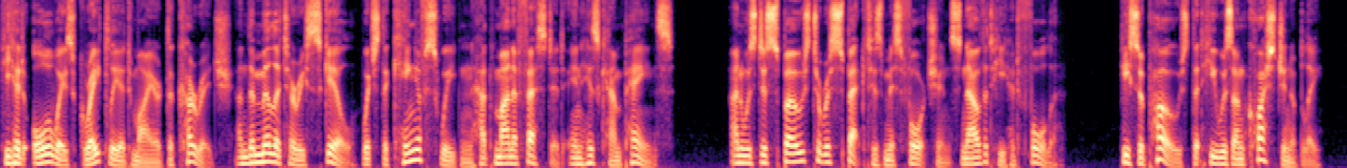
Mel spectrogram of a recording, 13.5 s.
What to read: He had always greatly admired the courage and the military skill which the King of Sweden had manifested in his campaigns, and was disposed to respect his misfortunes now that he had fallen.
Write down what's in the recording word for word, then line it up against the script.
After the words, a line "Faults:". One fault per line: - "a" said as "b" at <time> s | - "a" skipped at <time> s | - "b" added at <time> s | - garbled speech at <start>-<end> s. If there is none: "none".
He had always greatly admired the courage and the military skill which the King of Sweden had manifested in his campaigns, and was disposed to respect his misfortunes now that he had fallen. He supposed that he was unquestionably
Faults:
- "He supposed that he was unquestionably" added at 11.2 s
